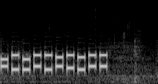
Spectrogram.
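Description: A quick run of telephone keypad DTMF tones, about ten evenly spaced dual-pitch beeps dialed in rapid succession, loud, followed by quiet.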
